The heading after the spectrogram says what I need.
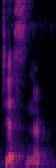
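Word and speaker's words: chestnut: यह यहां पे ये वाला टी साइलेंट हो जाएगा। चेस्ट नट। ये यहां पे मैंने रेड रेड कर दिया। इसका उच्चारण होगा। यहां पे नहीं होगा उच्चारण। चेस नट।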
